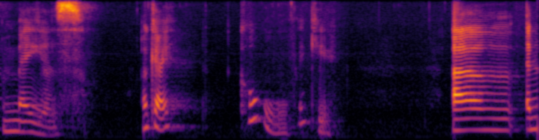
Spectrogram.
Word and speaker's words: Meijer: Pronounce Mayers.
